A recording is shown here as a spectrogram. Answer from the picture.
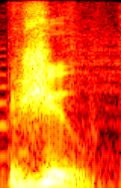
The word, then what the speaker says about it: Zhou: Here's a guy named Bill, I think it's pronounced Zhou. It's Z-H-O-U.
